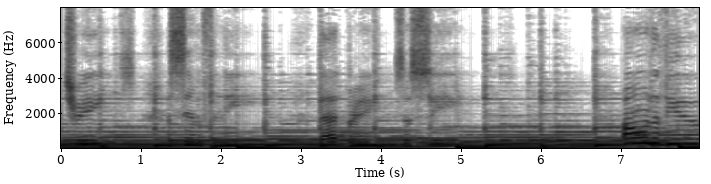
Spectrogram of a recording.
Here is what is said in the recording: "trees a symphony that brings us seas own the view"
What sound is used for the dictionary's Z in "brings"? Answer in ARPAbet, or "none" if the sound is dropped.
Z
